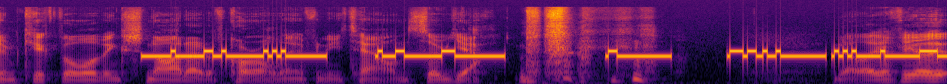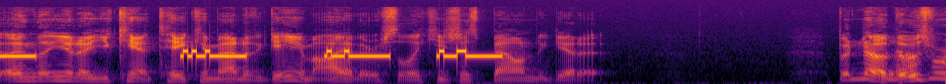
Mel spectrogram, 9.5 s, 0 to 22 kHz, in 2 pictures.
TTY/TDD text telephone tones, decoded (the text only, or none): PYUMV 6OFQU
